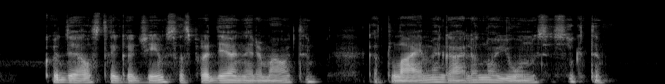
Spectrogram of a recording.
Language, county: Lithuanian, Kaunas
